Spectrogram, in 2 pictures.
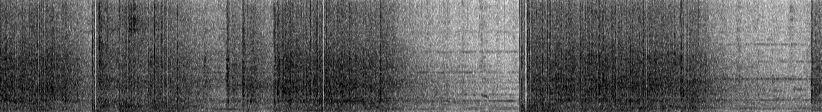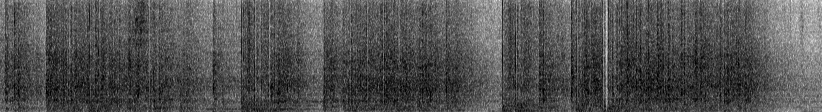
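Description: Fireworks display: ground-fired comets and aerial shells going off in a dense, rapid crackle of bangs. It comes in four waves, each starting suddenly and fading over a few seconds.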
